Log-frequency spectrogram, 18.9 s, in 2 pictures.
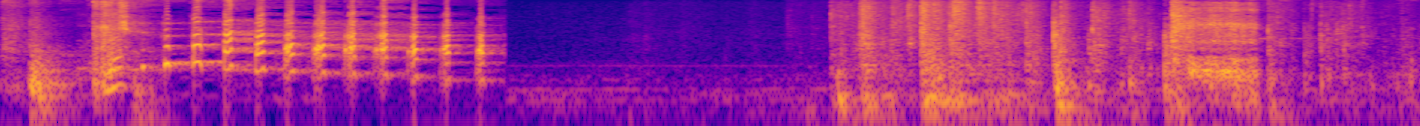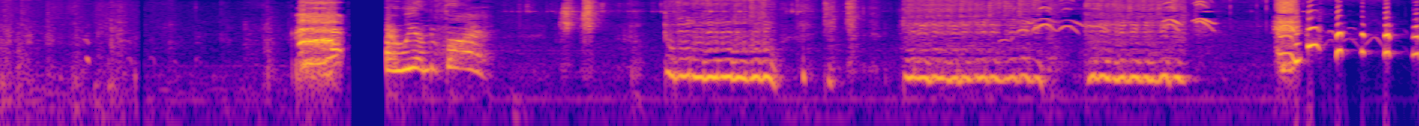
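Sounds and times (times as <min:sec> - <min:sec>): knocks and clattering: 0:05.4 - 0:10.4.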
